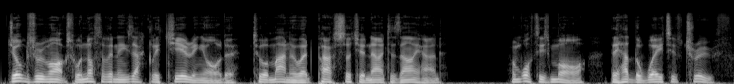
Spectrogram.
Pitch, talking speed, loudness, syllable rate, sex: 105 Hz, 255 wpm, -19 LUFS, 6.1 syllables/s, male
